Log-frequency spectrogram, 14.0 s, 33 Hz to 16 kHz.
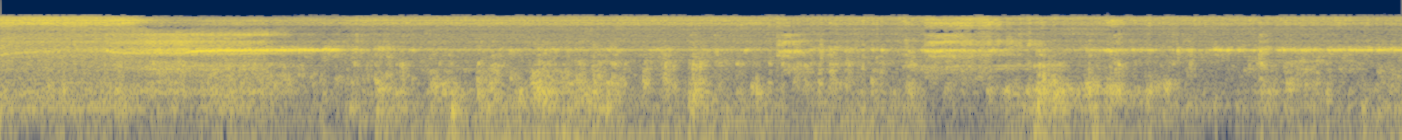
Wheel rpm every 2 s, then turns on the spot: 210, 230, 230, 230, 230, 230, 230.
none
